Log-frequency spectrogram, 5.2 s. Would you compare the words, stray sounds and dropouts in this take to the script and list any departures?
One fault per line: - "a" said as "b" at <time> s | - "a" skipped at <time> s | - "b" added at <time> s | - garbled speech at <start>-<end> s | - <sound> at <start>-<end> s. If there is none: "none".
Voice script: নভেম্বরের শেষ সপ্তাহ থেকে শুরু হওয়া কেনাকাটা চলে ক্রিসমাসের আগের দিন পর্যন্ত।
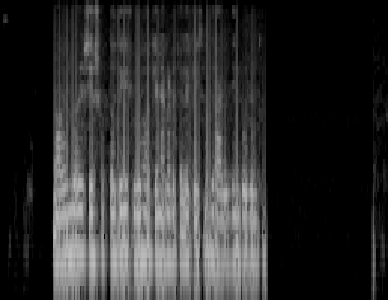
none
